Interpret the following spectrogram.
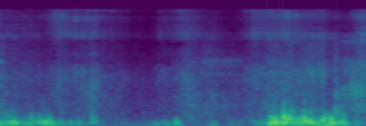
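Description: Footsteps on dry grass, heard as low, irregular thuds. They pause for about a second in the middle and start again near the end.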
